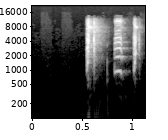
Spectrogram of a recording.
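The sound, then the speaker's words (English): A person makes a quick, high-pitched squeaky vocal noise in three short bursts, imitating a buzzer during a quiz, loud after a moment of near silence. “I got to work on my squeaky noise.”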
